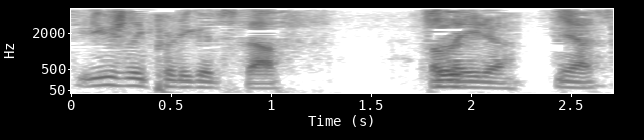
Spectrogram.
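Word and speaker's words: Weleda: It's called Walita. It's from Germany. It's been around 100 years, and it's not commercial. – Good. That's pronounced Valeda.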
